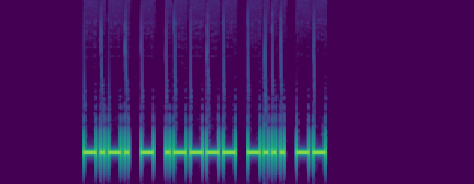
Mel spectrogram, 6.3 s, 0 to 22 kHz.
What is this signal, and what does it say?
Morse code, heard as a keyed tone, about 21 wpm, 700 Hz. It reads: CT1BM
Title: DXCC-100 Call Signs - 5 Characters - Repeated 2x - 22wpm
